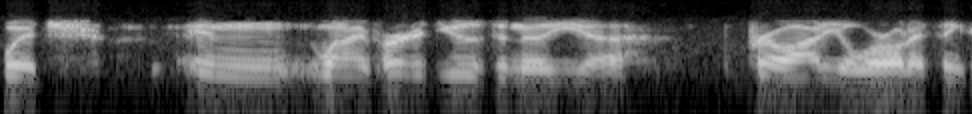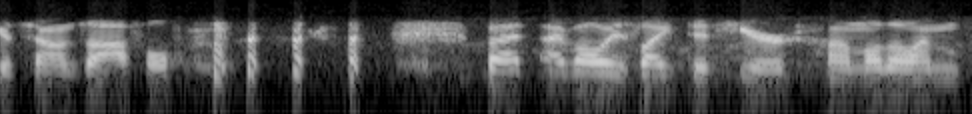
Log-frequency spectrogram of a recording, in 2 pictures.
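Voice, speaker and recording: A man's voice: medium pitch, measured pace, no room sound. A man with a thin, tinny voice chatting casually as an amateur radio operator over a radio link. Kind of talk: casual ham radio chat. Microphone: studio dynamic mic into a radio transceiver. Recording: tinny narrow-band radio link with static.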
